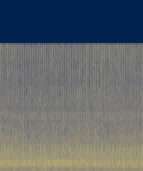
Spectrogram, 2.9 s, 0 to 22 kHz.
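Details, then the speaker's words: VW Golf 2 1.8 90 hp (GU engine), started and idling: a fast, light clacking from the top end that stays even after hours of driving, not only after sitting. The hydraulic lifters are dead and need replacing. "je sais pas si on va bien l'entendre mais on entend un on entend bien un bruit de claquement qui vient de la dessous"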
